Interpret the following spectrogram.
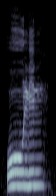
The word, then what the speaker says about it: ulil: Y la palabra, por ejemplo, ulil, ulil, que es U prolongada, ulil, que significa venir, venir de un lugar para acá.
